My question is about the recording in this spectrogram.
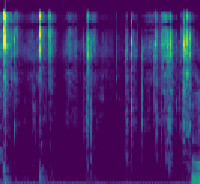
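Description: Foil wrapper of a Magic: The Gathering collector booster pack crinkling as gloved hands handle it and open it, with a sharp click at the start and a few faint crackles after. A low steady hum runs underneath.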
